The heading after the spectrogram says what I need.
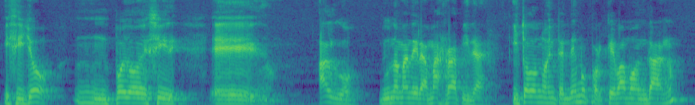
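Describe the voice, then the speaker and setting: A man with an Andalusian accent giving an informal public talk, conversational and full of rhetorical questions. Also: medium pitch. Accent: Andalusian Spanish. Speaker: speaker at a book presentation.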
